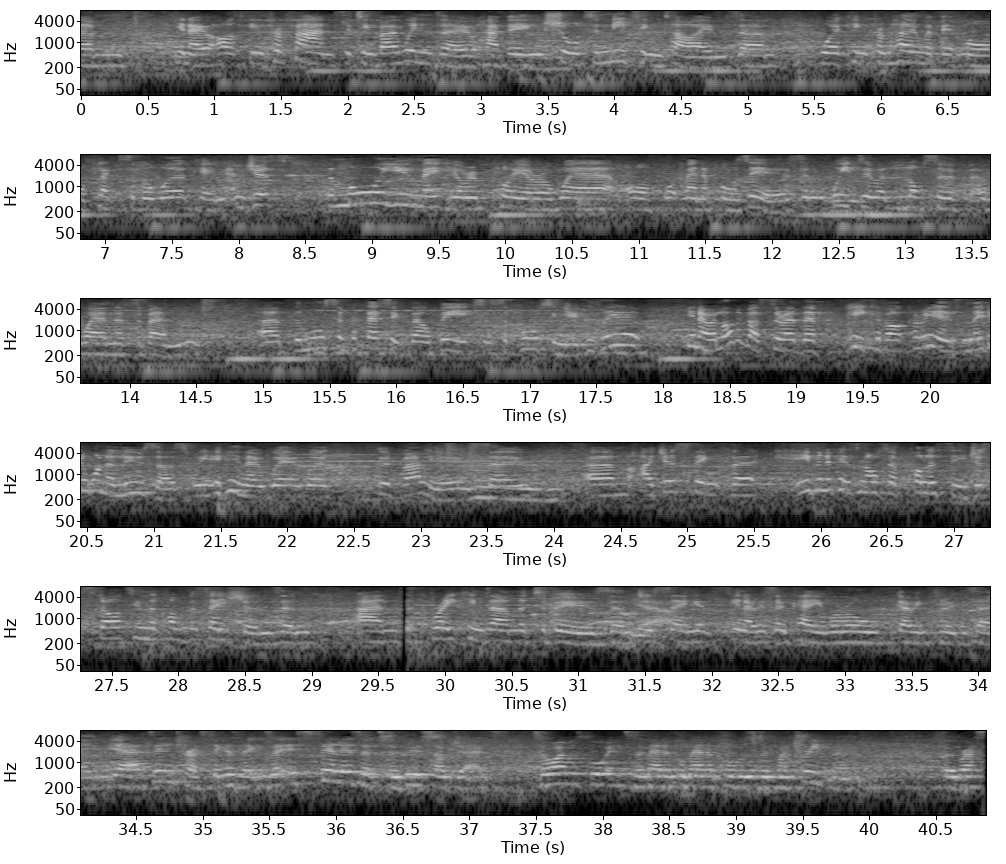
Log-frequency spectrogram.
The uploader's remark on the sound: LIVE* recording from The Mind, Body, Spirit Festival, London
